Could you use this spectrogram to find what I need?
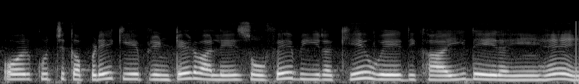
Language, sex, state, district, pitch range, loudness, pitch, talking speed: Hindi, female, Rajasthan, Jaipur, 220-245 Hz, -12 LUFS, 230 Hz, 145 wpm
